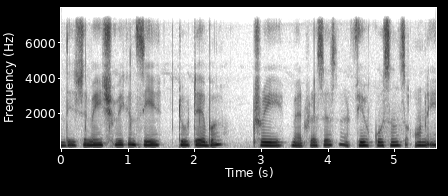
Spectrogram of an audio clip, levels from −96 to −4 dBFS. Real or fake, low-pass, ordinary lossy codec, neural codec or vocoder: real; 7.2 kHz; none; none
